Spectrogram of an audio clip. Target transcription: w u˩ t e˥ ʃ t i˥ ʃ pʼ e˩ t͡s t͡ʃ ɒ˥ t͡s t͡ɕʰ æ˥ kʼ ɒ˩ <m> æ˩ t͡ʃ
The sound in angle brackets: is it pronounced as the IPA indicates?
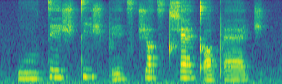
no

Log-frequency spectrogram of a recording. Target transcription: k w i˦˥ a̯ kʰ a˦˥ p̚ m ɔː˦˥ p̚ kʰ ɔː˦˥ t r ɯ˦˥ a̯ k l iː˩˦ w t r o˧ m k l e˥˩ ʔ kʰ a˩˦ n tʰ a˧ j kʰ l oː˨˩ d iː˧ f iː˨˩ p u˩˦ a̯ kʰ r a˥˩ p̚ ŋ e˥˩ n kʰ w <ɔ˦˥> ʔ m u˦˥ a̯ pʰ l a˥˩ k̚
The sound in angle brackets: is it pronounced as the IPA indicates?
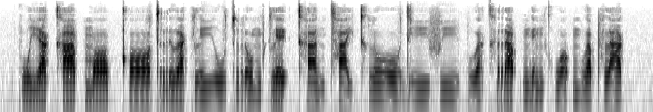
yes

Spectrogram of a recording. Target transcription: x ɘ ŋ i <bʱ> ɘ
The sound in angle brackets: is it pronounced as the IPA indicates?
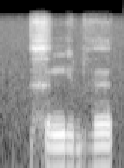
yes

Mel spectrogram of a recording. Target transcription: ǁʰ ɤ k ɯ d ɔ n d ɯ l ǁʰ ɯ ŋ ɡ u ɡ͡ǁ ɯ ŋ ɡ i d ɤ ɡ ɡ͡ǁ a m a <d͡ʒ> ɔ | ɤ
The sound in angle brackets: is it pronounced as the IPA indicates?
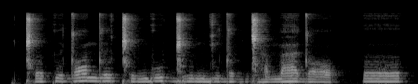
no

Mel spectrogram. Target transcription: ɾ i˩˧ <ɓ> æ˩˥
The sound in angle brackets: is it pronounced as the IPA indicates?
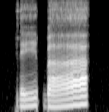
yes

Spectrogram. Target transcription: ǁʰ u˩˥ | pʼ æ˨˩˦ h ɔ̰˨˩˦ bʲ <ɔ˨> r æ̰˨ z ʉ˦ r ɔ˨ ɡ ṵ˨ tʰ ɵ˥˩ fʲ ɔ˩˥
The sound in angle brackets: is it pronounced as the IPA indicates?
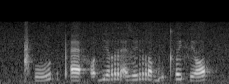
no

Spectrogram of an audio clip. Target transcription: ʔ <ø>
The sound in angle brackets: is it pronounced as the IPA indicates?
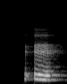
yes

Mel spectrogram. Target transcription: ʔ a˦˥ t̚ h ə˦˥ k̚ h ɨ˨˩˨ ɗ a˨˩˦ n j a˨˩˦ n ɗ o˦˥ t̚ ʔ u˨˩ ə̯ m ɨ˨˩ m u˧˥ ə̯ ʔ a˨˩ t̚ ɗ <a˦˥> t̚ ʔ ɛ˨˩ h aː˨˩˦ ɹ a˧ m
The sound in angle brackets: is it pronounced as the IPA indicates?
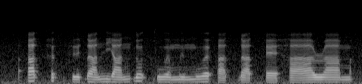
no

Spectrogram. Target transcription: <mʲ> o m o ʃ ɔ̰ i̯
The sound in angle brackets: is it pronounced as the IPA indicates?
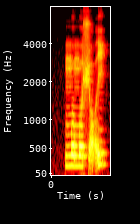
no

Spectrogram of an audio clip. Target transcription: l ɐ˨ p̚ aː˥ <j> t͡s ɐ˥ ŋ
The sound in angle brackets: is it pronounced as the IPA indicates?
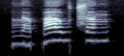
no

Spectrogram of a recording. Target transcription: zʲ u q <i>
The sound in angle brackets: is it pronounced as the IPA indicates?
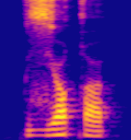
no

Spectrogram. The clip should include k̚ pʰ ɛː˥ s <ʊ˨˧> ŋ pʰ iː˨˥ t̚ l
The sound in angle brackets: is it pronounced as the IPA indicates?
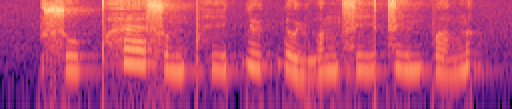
yes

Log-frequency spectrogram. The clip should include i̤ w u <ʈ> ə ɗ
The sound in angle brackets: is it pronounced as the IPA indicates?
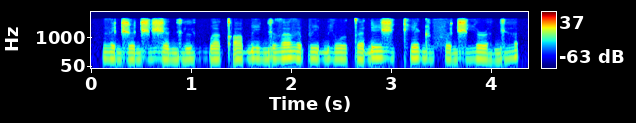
no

